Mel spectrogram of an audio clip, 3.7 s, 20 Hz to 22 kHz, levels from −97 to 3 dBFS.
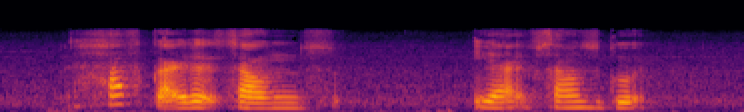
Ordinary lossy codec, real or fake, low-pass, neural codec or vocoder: AAC, 32 kbps; real; 7.2 kHz; none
